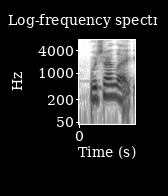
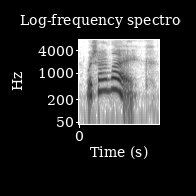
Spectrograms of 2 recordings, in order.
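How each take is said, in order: First: Said in the usual way. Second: High, cutesy squeak; squeaky high voice. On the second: Pretend. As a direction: squeak it out playfully. Repeats the phrase in a squeaky voice.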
